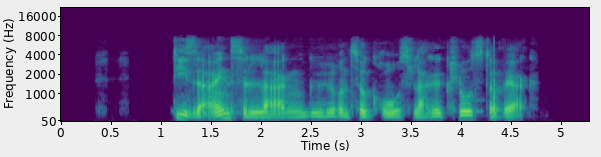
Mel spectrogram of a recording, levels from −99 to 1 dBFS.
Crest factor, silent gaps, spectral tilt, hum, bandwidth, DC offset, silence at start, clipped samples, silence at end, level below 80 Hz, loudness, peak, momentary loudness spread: 20 dB; none; -5.5 dB/octave; none; 7.8 kHz; under 0.1%; 1.15 s; under 0.1%; 0.65 s; -70 dBFS; -27 LUFS; -8 dBFS; 7 LU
